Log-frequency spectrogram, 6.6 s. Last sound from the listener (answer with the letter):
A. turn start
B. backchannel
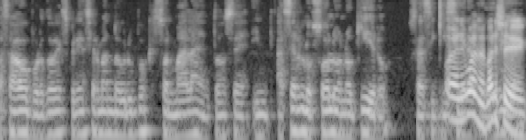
A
